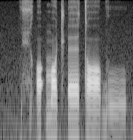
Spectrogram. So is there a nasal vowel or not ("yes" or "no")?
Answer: no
